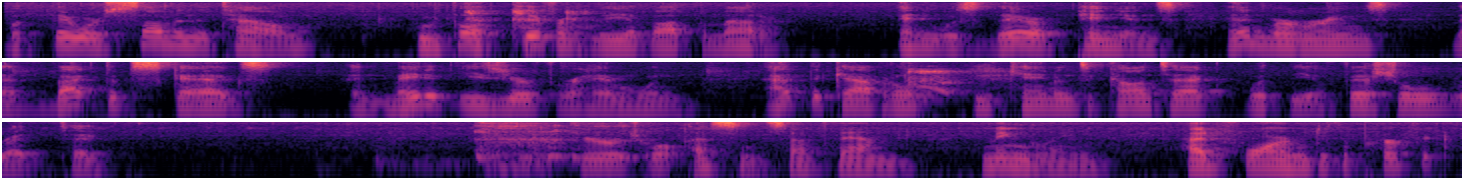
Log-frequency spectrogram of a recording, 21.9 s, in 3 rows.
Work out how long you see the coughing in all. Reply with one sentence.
The coughing can be heard for 3 seconds in total.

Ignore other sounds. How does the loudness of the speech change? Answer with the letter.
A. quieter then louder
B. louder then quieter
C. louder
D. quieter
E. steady
E.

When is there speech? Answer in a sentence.
The speech can be heard from 0.0 to 15.2 s and from 17.5 to 21.8 s.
